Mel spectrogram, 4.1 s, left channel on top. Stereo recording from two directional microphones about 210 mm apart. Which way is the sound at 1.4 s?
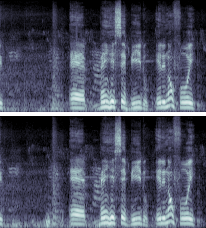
5° right (ahead or behind).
